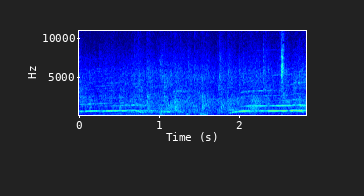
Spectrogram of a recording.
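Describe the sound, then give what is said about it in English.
Steady audience applause runs the whole time, a dense wash of clapping mixed with sustained musical tones and scattered voices. “Come on, give him one more hand clap.”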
